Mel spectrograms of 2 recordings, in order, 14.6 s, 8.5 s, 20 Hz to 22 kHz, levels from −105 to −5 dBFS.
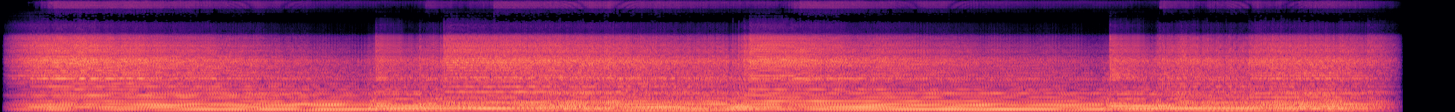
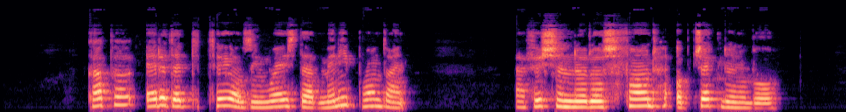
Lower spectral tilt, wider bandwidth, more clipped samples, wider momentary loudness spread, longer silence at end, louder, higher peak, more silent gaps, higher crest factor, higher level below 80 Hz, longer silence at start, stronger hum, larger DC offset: first, -5.5 dB/octave vs -4 dB/octave; first, over 20 kHz vs 9.2 kHz; neither; second, 5 LU vs 9 LU; second, 0.55 s vs 0.7 s; second, -24 LUFS vs -17 LUFS; second, -10 dBFS vs -2 dBFS; neither; about the same, 16 dB vs 16 dB; first, -48 dBFS vs -60 dBFS; second, 0.05 s vs 0.9 s; neither; neither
